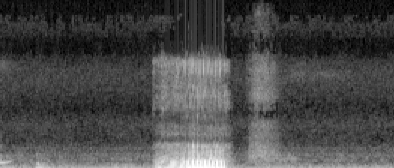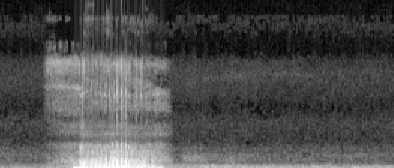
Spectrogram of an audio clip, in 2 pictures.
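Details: Sleeping pug snoring: two long, rough, rattling inhalations about four seconds apart, each near a second long, with soft breathing between and a quiet indoor background.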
